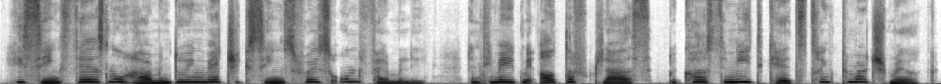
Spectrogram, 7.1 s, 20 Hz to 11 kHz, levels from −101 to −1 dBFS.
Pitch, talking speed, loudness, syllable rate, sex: 285 Hz, 240 wpm, -15 LUFS, 5.4 syllables/s, female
